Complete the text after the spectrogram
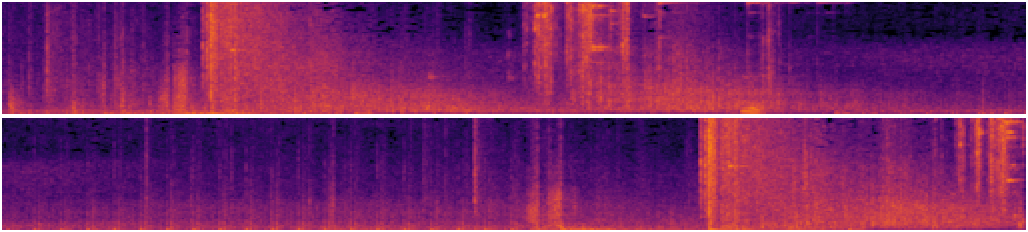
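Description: A rifle fires single loud shots that echo and fade.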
